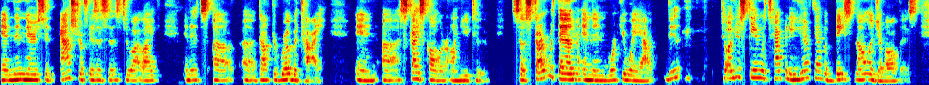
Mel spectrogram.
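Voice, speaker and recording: A woman talks at a moderate pace in a somewhat breathy voice. Her pitch is medium, with ordinary variation. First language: Swedish. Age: 60s. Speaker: radio show co-host, contactee. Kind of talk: live radio Q&A. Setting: radio studio. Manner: halting.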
